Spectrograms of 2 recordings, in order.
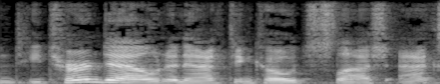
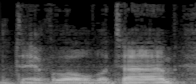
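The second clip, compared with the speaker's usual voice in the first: Southern narrator impression; 5 semitones lower, 13 dB quieter than usual. Repeating the impression despite disapproving listeners, low Southern accent. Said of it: "me doing the impression".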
